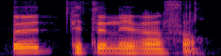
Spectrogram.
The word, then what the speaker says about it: Eudes Petonnet-Vincent: Eudes Petonnet-Vincent. Yeah, pretty close. It's Eudes Petonnet-Vincent. Impossible okay. to pronounce for English-speaking people.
